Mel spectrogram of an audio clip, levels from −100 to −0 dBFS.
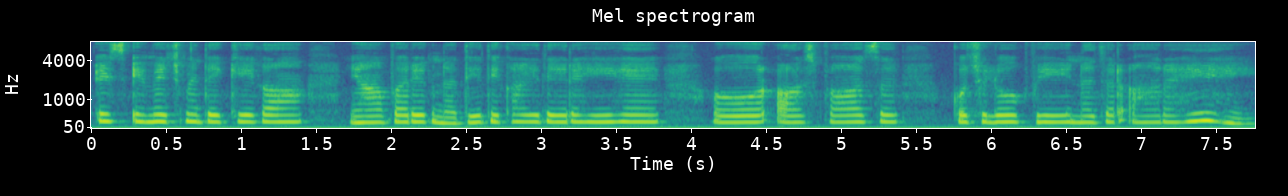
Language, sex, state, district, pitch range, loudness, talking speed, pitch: Hindi, female, Rajasthan, Jaipur, 225-235 Hz, -18 LUFS, 160 wpm, 235 Hz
